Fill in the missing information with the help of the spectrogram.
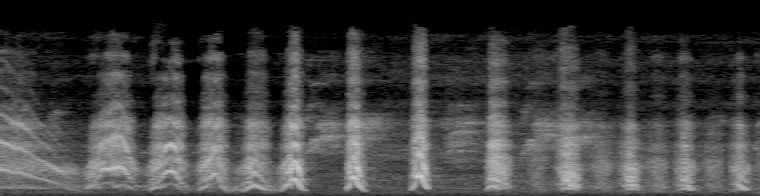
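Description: A lyrebird gives a quick run of harsh, rasping sweeps, about a dozen in five seconds, that sound like filing or sawing.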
